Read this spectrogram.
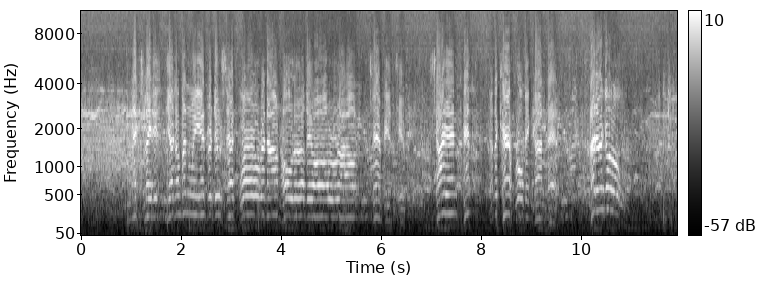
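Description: A man announces loudly through a loudspeaker.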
